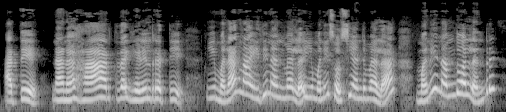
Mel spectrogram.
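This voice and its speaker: A woman's voice: very high-pitched, lively intonation, fast, heavy background noise. Woman playing a defiant young daughter-in-law. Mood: defensive. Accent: North Karnataka Kannada. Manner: defiant, talks back plainly. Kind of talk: comedy skit.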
